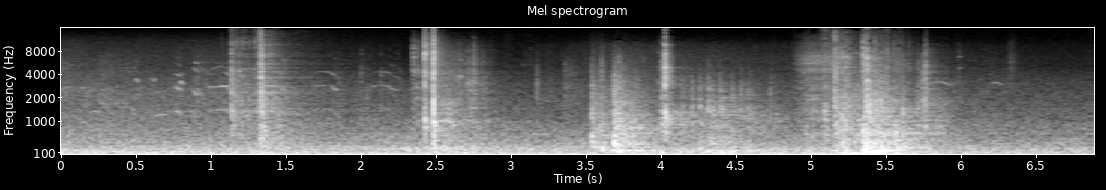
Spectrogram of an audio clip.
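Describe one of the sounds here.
A wooden door creaks open and knocks shut.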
